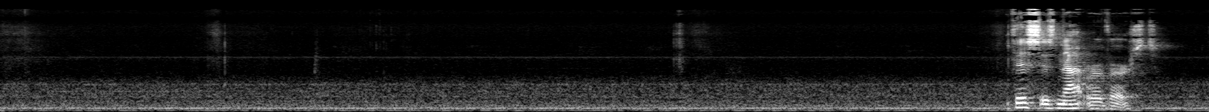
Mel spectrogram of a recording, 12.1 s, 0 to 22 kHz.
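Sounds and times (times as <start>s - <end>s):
low room tone hum: 0.0s - 12.0s.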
